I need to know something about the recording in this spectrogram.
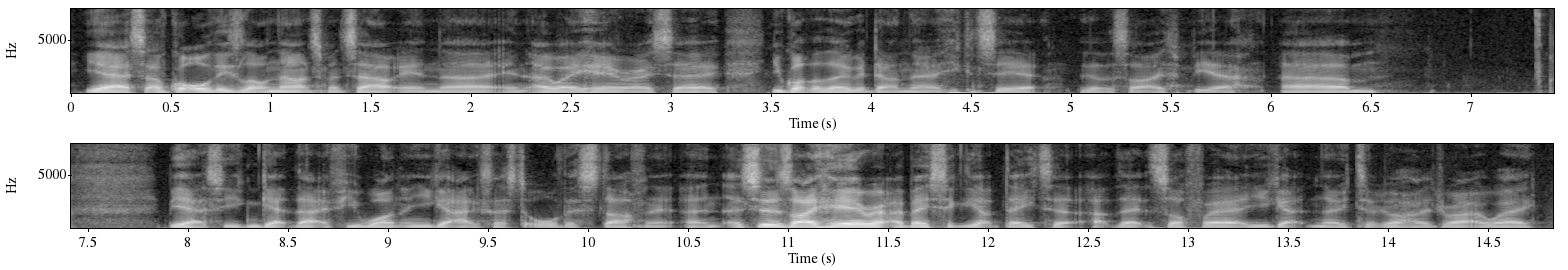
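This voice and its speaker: A man hosts a casual livestream from an office, chatting informally and rambling as he answers viewers' questions about online selling. His voice is on the low side, quick and darkish in tone. The recording is studio quality with no room sound.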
